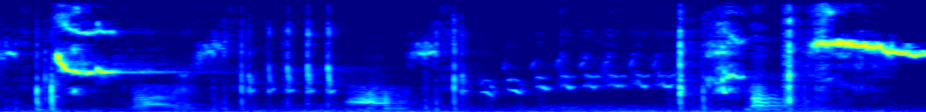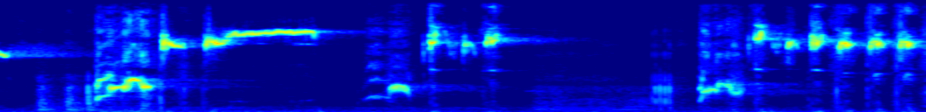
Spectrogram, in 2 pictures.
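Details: Loud, varied starling mimicry, sounding human-like: sharp clicks, squeaky whistles sliding up and down, a high sustained whistled note and abrupt bursts separated by short silences.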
